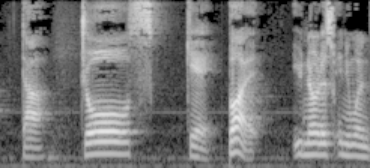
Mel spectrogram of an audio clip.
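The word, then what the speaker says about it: 仗助: shi in Higashikata, and they don't really pronounce the in Josuke. These are whispered vowels, and it tends to happen a lot to shi and tsu and tsu.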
